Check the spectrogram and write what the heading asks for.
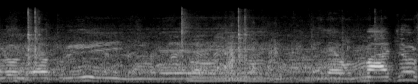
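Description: Piano accordion playing soft held chords that change a couple of times, under people talking, with a few sharp clicks.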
